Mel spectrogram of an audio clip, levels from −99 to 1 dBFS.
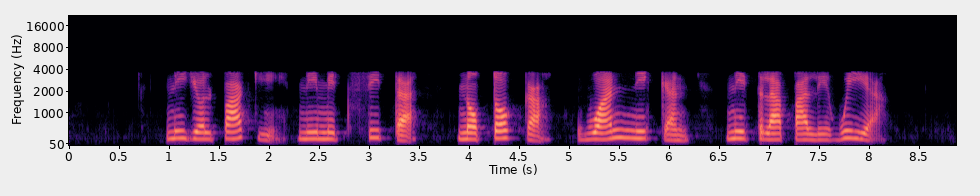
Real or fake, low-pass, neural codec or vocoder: fake; 3.6 kHz; codec, 16 kHz, 4.8 kbps, FACodec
